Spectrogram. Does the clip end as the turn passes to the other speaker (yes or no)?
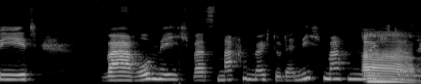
no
